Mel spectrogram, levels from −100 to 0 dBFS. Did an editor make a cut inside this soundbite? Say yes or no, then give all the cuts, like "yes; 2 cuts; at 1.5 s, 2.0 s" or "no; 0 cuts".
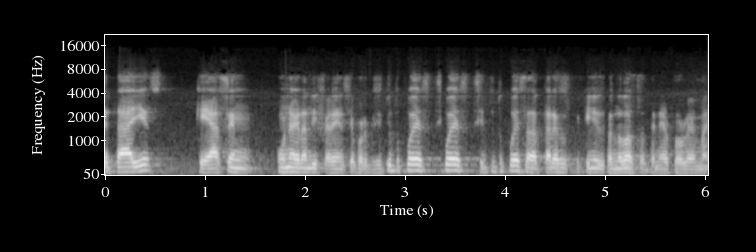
yes; 2 cuts; at 3.4 s, 5.0 s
